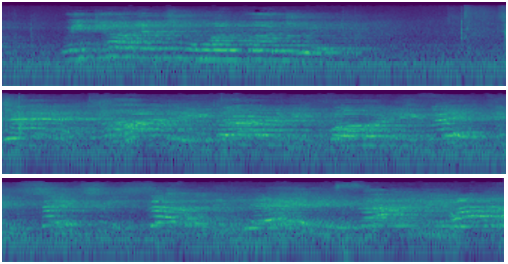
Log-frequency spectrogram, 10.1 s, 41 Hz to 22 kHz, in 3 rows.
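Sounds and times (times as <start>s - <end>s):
child speaking into a microphone: 0.4s - 2.5s
young children's voices: 3.4s - 10.0s.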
